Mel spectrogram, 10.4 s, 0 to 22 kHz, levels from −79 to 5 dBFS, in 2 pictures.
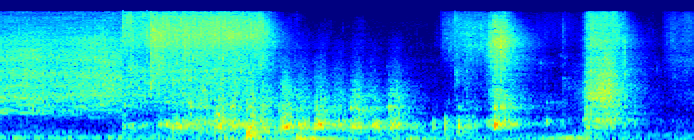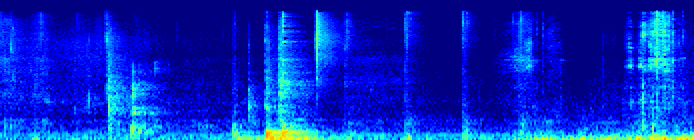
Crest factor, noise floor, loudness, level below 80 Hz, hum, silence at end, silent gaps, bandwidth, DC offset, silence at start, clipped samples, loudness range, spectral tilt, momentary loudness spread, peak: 24 dB; -51 dBFS; -22 LUFS; -40 dBFS; none; 0 s; none; 17 kHz; under 0.1%; 0 s; under 0.1%; 13 LU; -2 dB/octave; 24 LU; -4 dBFS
